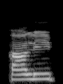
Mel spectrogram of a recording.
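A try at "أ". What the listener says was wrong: আলিফ নয়, ও হামজাটা উপরে আছে, হামজা আলিফ, হামজা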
